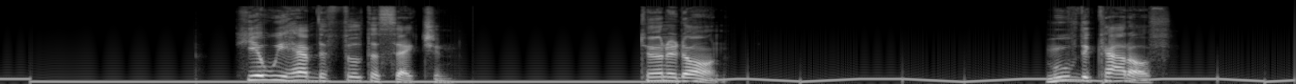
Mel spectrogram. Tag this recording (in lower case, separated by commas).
sampler, speech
